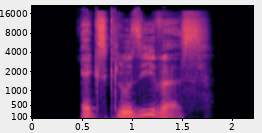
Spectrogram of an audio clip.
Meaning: strong/mixed nominative/accusative neuter singular of exklusiv
- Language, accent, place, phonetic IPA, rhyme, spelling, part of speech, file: German, Germany, Berlin, [ɛkskluˈziːvəs], -iːvəs, exklusives, adjective, De-exklusives.ogg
